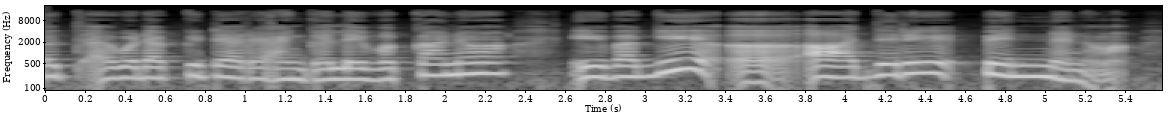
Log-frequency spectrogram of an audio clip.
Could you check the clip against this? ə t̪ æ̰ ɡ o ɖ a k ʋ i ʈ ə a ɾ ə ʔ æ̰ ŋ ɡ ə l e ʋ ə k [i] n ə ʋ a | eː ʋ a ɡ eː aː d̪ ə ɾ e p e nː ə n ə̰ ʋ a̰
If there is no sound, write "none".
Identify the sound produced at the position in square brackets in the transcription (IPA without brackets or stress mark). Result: a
